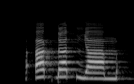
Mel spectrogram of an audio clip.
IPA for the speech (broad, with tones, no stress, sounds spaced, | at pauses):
ʔ a˦˥ k̚ ɗ a˦˥ t̚ ɲ a˧ m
